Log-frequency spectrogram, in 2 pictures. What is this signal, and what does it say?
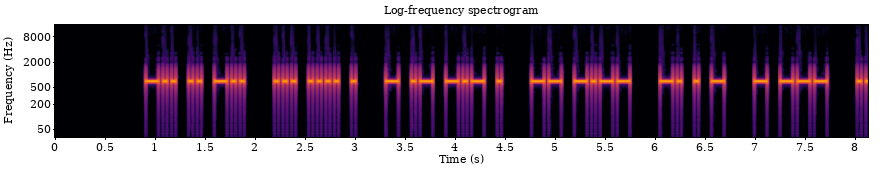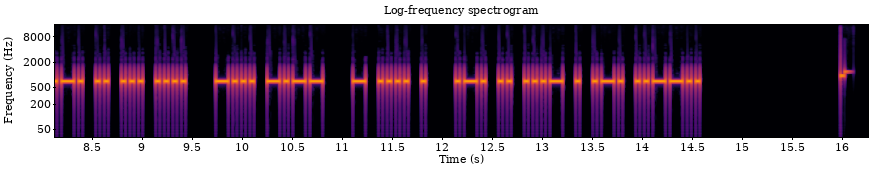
Morse code, heard as a keyed tone, about 28 wpm, 700 Hz. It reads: DID SHE TAKE MY NET TO FISH BY THE RIVER?
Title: Sentences from Top 1400 Words 28wpm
